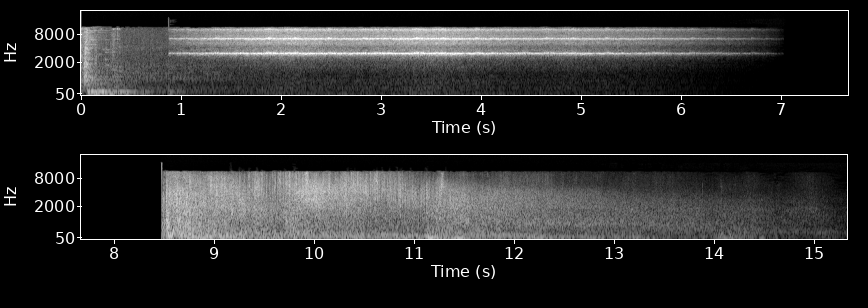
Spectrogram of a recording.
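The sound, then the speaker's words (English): A steady high-pitched whistle holds over a low rumble for several seconds, fades, and after a brief silence a loud explosion bursts out and slowly rolls away into a long crackling decay. “Where did Lucy go after the explosion?”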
